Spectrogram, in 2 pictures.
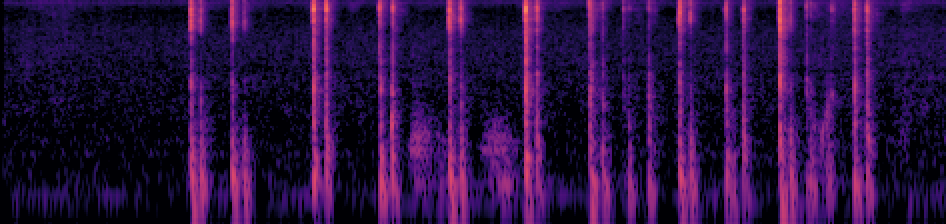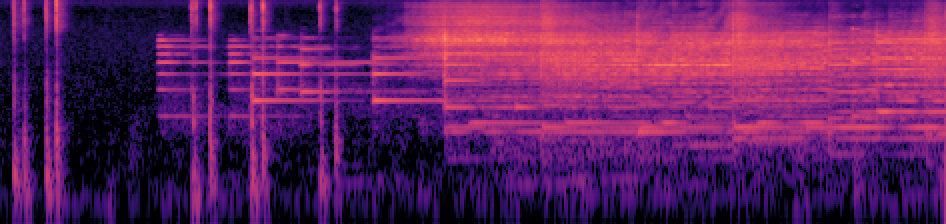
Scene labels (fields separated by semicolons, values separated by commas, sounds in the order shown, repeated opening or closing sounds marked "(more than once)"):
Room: office; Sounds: keyboard typing, phone ringing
